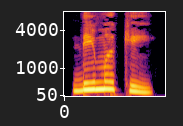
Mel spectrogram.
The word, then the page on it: ಡಿಮಕಿ: ḍimaki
